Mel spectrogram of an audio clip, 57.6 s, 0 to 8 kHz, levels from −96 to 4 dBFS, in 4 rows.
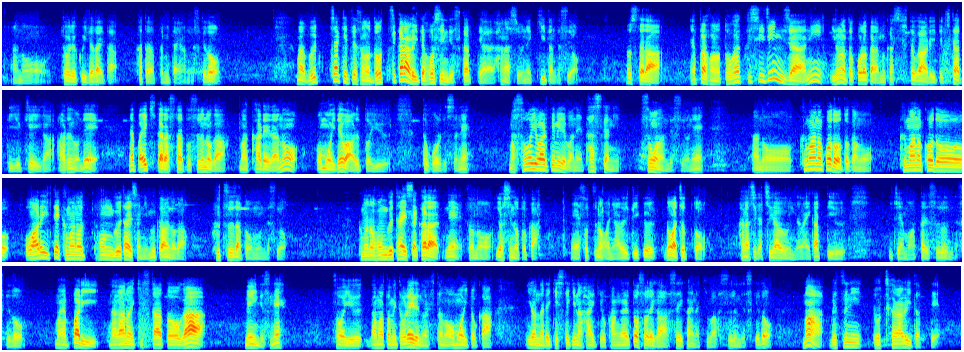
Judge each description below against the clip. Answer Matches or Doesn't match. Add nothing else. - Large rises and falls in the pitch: Matches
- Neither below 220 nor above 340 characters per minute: Doesn't match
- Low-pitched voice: Matches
